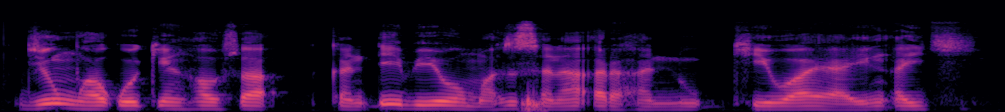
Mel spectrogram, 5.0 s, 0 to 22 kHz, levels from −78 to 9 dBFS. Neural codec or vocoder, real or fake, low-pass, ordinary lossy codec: none; real; 9.9 kHz; none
